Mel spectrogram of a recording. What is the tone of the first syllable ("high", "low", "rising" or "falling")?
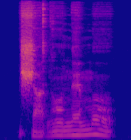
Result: low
